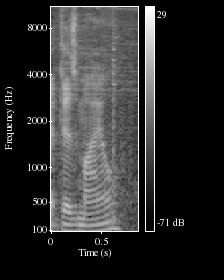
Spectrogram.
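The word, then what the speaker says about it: Dzemael: from which one uh dismile d-z-m-a-e-l uh oh it's a male I think it's male D is the D is silent oh somebody says it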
